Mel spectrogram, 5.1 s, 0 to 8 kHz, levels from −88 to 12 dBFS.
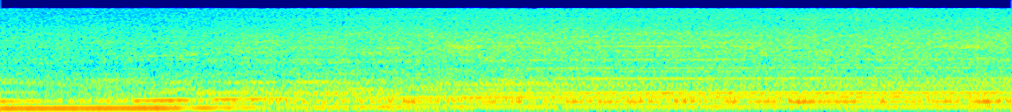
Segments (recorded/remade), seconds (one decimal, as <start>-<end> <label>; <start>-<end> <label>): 0.0-2.8 remade; 2.8-3.5 recorded; 3.5-5.1 remade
